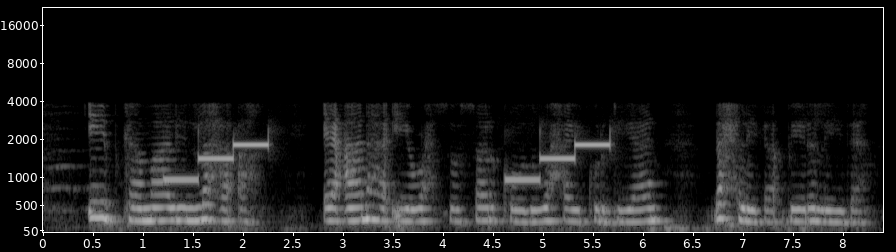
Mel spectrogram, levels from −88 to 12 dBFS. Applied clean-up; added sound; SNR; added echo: none; Telephone; -1 dB; reverberation time 0.4 s.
